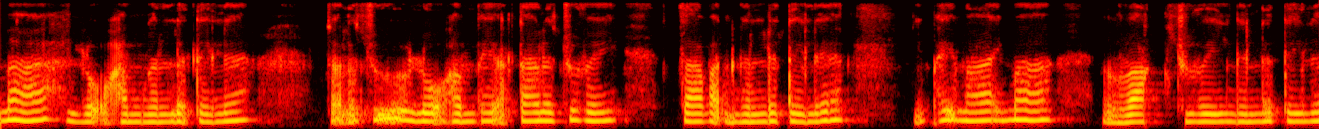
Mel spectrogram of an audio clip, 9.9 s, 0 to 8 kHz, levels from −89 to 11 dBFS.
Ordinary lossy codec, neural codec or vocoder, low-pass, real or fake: none; vocoder, 22.05 kHz, 80 mel bands, HiFi-GAN; 7.2 kHz; fake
